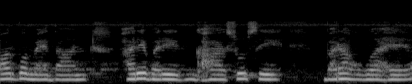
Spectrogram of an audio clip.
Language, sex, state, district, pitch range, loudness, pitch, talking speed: Hindi, female, Bihar, Begusarai, 225-245 Hz, -29 LUFS, 230 Hz, 130 wpm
